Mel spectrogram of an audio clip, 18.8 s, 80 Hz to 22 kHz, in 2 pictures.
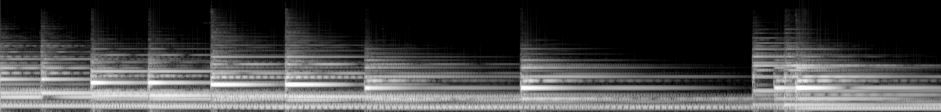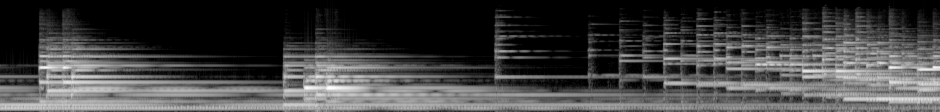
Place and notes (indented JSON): {
  "title": "Verviers, Belgique - Verviers carillon",
  "date": "2012-10-30 17:05:00",
  "description": "Recording of the Verviers carillon, played by Fabrice Renard. This is a poor instrument, needing a deep restauration.",
  "latitude": "50.59",
  "longitude": "5.85",
  "altitude": "163",
  "timezone": "Europe/Brussels"
}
